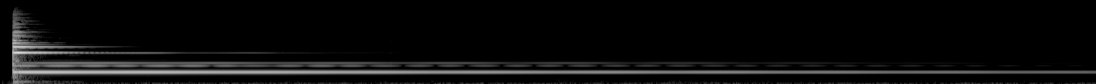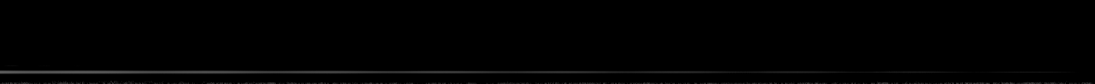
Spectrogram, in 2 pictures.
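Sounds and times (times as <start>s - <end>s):
ship's bell ringing: 0.1s - 10.1s.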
